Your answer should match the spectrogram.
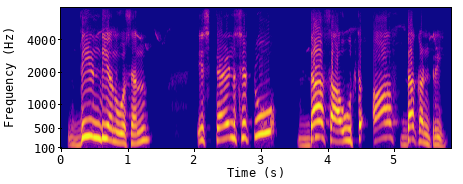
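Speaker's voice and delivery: slow, word-by-word model sentence; slow dictation. Shown as a demonstration. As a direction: read each word out slowly for the class. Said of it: "इस Wavell को देख कर करेंगे".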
